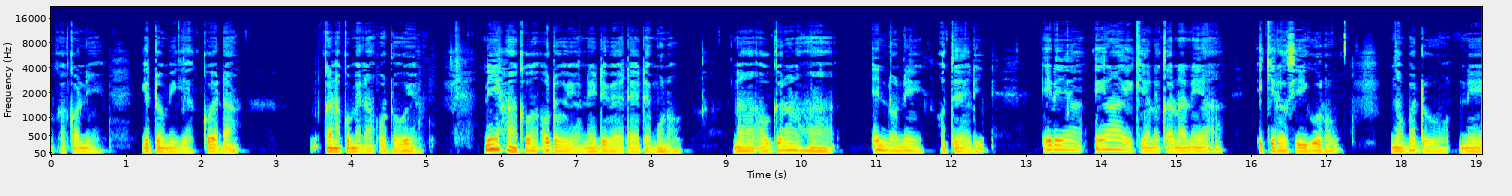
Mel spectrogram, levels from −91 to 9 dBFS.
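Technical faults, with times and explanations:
Throughout, low-bitrate audio saved at a high bitrate: the speech stops dead at 14.9 kHz and keeps a smeared low-bitrate texture. That likely comes from a very lean encode, fitting HE-AAC near 24 kbit/s, later re-saved as high-rate MP3, which can't restore what was lost.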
